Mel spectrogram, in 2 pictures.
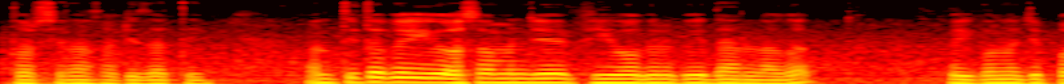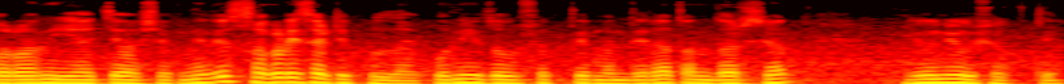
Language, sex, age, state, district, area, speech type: Marathi, male, 30-45, Maharashtra, Amravati, rural, spontaneous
